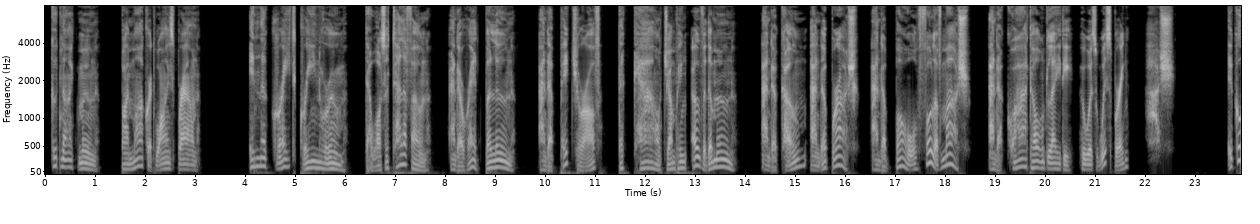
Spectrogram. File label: Audiobooks Children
